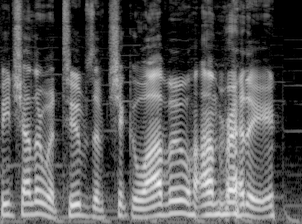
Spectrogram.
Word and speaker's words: chikuwabu: Chikuwabu. What? Is that the one where you slap each other with tubes of chikuabu?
